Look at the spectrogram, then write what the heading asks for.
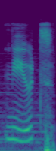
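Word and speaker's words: Neut: marks in the city, they can go with Newt. Is that how you say her name? Yeah, no, that was perfect.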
